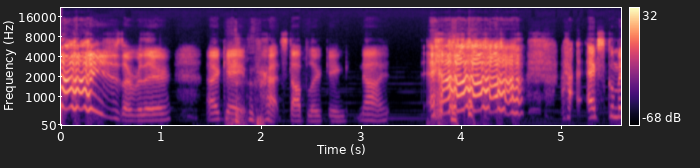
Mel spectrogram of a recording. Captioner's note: laughter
